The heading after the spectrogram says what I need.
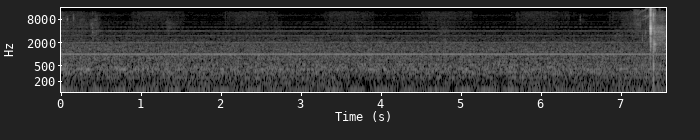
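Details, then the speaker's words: RODE NT1 5th Gen condenser mic on USB-C, standard settings, no post-processing: quiet steady low hum with thin whine heard in silence, absent on the XLR connection; unit returned from repair also has low volume and shake glitches. "yep so it has that weird humming sound which if you would go back to the footage that I had for the um XLR version it did not have that"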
